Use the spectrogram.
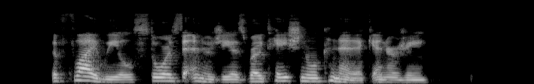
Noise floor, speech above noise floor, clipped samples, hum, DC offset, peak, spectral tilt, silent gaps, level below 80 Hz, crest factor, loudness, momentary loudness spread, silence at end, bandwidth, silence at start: -82 dBFS; 61 dB; under 0.1%; none; under 0.1%; -4 dBFS; -5.5 dB/octave; none; -62 dBFS; 20 dB; -21 LUFS; 8 LU; 1.05 s; 11.5 kHz; 0.5 s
